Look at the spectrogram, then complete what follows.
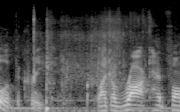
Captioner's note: water gurgles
